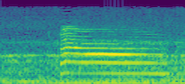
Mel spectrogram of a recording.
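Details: A pet cat being affectionate and sweet toward its owner gives one drawn-out meow of nearly a second, steady in pitch with rich harmonics and a slight downward slide at the end, over a low steady hum.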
